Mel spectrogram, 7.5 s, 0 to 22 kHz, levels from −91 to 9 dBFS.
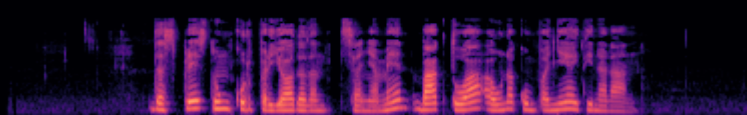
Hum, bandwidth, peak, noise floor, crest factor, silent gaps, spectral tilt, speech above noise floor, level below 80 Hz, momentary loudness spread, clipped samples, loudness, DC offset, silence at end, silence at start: none; 11.5 kHz; -2 dBFS; -70 dBFS; 22 dB; none; -4 dB/octave; 47 dB; -74 dBFS; 11 LU; under 0.1%; -23 LUFS; under 0.1%; 1.2 s; 1.5 s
